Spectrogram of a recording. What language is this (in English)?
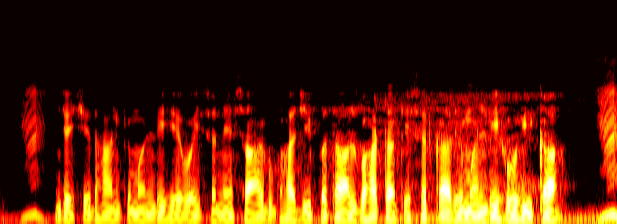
Chhattisgarhi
